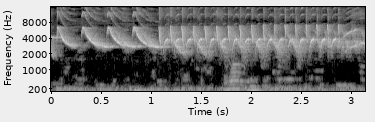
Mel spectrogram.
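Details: Lure song of a canary for birds slow to breed: a series of descending whistled sweeps, then a very fast even trill of repeated notes lasting about two seconds.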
